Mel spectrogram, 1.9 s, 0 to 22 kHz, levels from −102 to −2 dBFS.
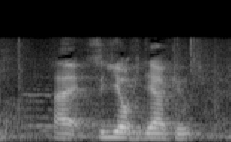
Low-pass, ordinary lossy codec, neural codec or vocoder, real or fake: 7.2 kHz; none; none; real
